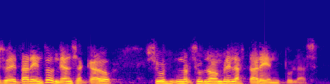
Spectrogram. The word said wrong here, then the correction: tarántula: ¿Taréntula? – Tarántula.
